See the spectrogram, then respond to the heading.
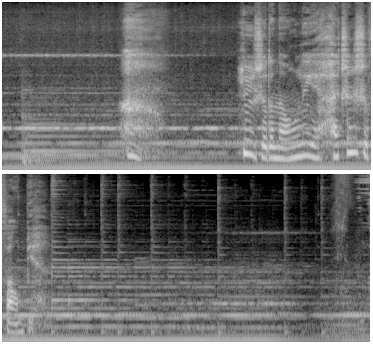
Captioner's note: sigh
